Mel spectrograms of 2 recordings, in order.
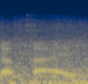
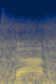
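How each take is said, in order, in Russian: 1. Ударение на последнем слоге. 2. Ударение на первом слоге. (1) "на последний слог у них все ударения" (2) "Не Ката"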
